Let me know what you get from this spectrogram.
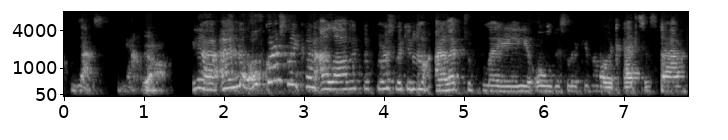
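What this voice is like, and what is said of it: Non-native English accent. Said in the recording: “especially with like, my accent... it helps me to speak English”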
